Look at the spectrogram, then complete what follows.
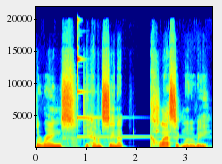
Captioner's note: tone dings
